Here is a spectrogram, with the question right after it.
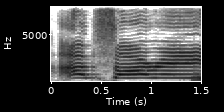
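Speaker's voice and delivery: long, high screamed apology; screaming. Retold or imitated. Crashed driver apologizing mid-meltdown, screaming. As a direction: stretch it into a slow, piercing wail. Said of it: "I started screaming".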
